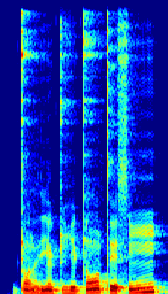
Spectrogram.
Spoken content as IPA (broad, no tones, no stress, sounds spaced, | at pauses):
ʈ ɔ̃ r j ẽ ʈ ɦ i ʈ ɔ̃ t̪ e s ĩ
